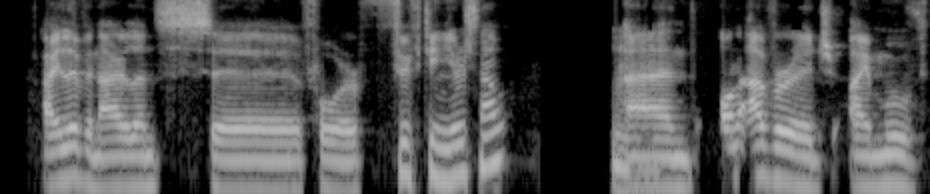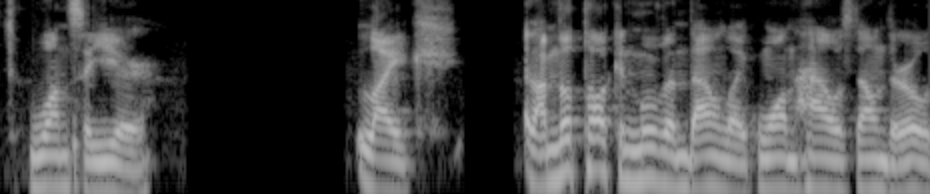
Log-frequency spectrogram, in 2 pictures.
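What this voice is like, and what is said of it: Mixed local Irish accent. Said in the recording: “my accent is a mix of a lot of local Irish accents”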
